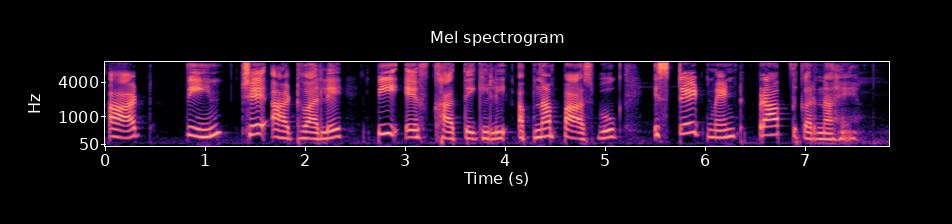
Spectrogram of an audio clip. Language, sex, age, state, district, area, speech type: Hindi, female, 60+, Madhya Pradesh, Bhopal, urban, read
